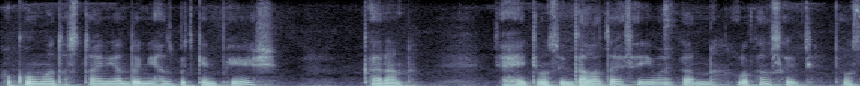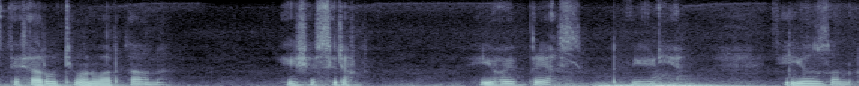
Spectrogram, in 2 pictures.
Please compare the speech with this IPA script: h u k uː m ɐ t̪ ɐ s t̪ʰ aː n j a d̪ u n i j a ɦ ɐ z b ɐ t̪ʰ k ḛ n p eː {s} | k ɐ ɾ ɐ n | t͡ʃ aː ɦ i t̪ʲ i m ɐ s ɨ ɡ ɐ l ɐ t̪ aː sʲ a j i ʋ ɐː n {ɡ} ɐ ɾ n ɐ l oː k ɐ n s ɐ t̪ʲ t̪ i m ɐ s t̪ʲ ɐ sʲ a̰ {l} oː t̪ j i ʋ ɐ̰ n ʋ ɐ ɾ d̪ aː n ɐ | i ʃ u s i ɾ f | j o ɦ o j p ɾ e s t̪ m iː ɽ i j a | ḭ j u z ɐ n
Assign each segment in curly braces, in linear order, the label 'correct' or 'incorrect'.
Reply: incorrect: ʃ, incorrect: k, incorrect: ɾ

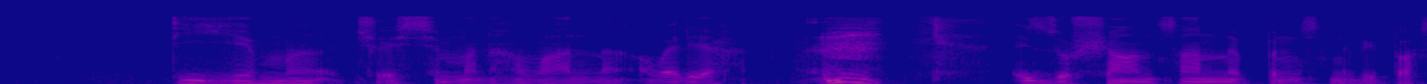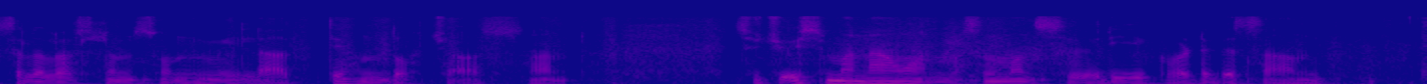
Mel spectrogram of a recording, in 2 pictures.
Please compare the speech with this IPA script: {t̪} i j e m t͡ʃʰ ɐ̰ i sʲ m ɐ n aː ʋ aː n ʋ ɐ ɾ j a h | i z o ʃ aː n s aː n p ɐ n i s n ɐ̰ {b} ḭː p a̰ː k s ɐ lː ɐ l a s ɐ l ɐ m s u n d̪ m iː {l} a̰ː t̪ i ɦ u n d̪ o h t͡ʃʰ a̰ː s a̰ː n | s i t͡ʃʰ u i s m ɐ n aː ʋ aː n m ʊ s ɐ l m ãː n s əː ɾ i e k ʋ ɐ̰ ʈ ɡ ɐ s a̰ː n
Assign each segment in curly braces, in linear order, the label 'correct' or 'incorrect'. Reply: correct, correct, correct

